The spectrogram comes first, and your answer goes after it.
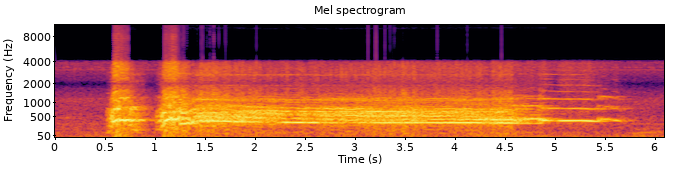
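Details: Pet hound dog home alone, recorded on a pet camera before napping on a chair arm: two sharp barks open, followed by a long, slightly rough, sustained howl that tapers and drops in pitch at the end.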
